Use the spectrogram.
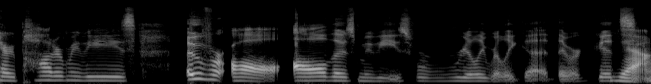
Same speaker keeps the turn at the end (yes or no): yes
